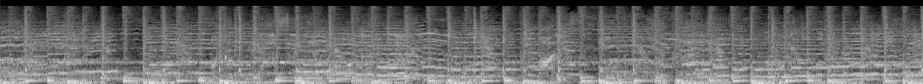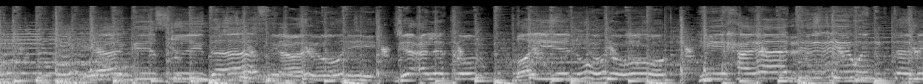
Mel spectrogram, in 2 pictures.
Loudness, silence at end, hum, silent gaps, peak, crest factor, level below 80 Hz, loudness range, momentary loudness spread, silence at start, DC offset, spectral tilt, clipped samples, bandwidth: -13 LUFS; 0 s; none; none; 0 dBFS; 14 dB; -22 dBFS; 1 LU; 3 LU; 0 s; under 0.1%; -4.5 dB/octave; under 0.1%; 16.5 kHz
